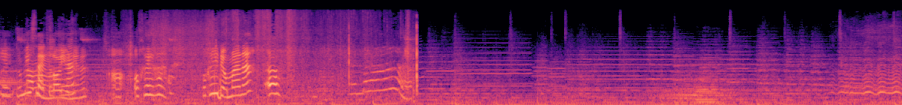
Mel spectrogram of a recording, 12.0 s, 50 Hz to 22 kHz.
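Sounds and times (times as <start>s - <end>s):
flying insect buzzing: 11.1s - 12.0s.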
